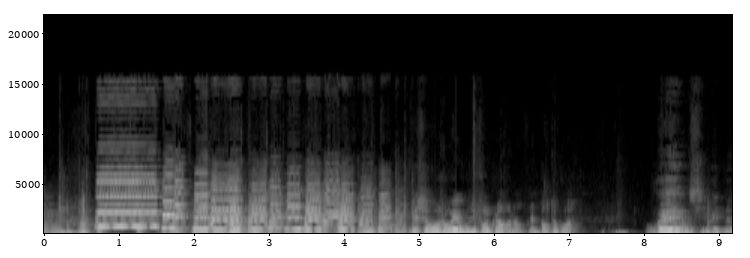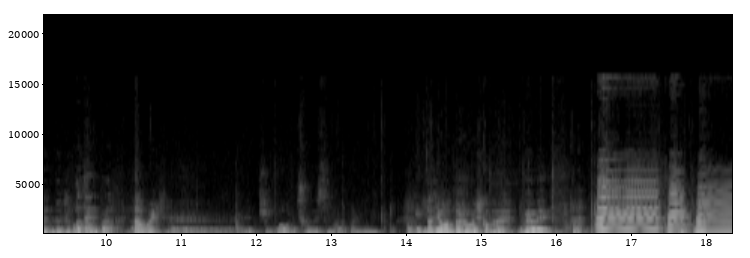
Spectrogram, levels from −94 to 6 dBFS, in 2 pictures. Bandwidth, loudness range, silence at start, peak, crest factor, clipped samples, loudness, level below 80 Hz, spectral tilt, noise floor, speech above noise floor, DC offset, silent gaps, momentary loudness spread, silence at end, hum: 16 kHz; 18 LU; 0 s; -12 dBFS; 20 dB; under 0.1%; -30 LUFS; -68 dBFS; -4.5 dB/octave; -56 dBFS; 23 dB; under 0.1%; none; 21 LU; 0 s; none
